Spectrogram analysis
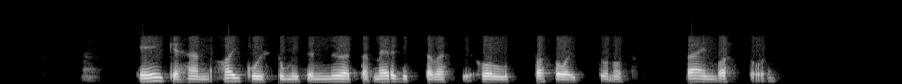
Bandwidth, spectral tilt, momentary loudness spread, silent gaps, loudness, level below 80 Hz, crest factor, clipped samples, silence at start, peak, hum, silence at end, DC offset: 4 kHz; -10 dB/octave; 11 LU; 1.04-1.36 s, 5.23-5.34 s, 5.91-5.99 s, 6.45-6.86 s, 7.43-7.49 s; -15 LUFS; -66 dBFS; 16 dB; under 0.1%; 0.85 s; 0 dBFS; none; 1.3 s; under 0.1%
